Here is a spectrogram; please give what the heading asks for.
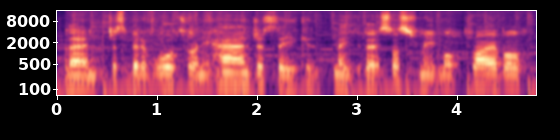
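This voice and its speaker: Modest farmer explaining cooking. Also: male voice, mid-range voice, flat delivery, fairly quick, over music. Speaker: farmer and cook. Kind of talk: casual chat.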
